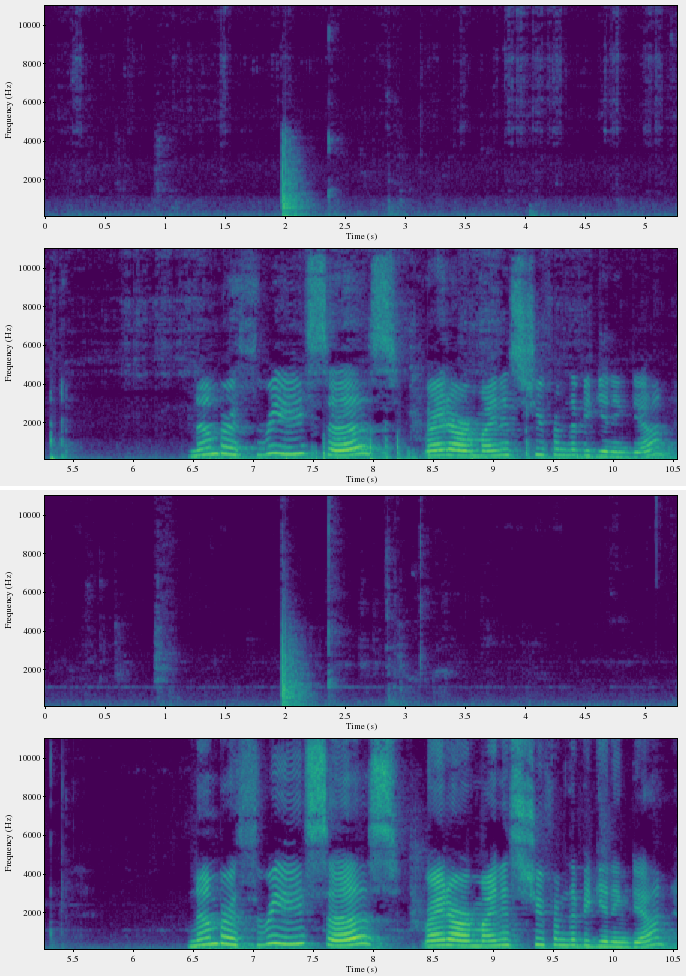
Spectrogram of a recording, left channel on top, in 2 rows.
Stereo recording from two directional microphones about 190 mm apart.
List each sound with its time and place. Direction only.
6.5 s a woman's voice: 15° right (ahead or behind)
